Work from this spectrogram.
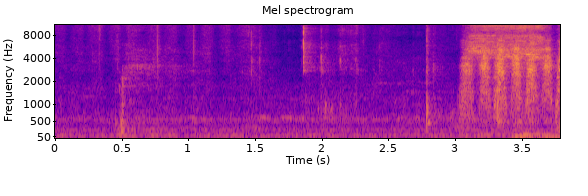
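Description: Scraping and rubbing on a resin notebook surface, with a few sharp scratchy strokes early on, then a louder, sustained rasping scrape near the end, close up and with no talk.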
